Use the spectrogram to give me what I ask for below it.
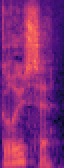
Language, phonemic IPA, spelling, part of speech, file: German, /ˈɡʁyːsə/, Grüße, noun, De-Grüße.ogg
- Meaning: nominative/accusative/genitive plural of Gruß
